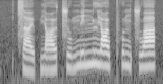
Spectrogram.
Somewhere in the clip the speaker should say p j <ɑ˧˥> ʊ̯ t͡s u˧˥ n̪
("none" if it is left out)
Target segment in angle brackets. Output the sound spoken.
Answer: ɑ˧˥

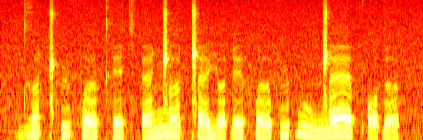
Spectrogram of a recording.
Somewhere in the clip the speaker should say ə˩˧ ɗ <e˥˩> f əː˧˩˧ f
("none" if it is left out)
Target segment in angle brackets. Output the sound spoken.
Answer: e˩˧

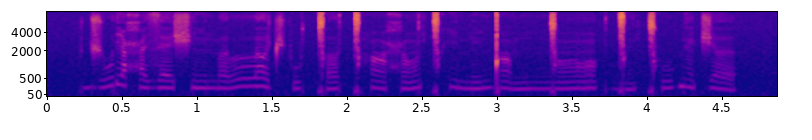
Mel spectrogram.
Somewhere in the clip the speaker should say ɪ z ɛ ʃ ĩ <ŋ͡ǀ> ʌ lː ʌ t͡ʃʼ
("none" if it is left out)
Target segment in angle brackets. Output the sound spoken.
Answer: n̪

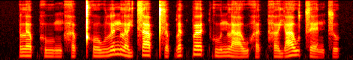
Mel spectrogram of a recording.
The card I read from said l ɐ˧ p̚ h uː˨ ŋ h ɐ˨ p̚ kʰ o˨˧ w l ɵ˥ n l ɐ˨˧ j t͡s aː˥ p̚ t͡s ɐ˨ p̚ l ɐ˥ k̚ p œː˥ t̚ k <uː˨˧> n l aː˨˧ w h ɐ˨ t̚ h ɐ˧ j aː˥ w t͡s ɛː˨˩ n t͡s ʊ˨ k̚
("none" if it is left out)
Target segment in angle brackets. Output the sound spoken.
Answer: uː˨˧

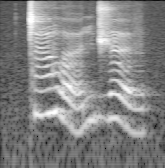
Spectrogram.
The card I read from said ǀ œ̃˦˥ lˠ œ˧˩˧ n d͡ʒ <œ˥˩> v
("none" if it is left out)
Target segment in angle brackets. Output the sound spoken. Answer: œ˥˩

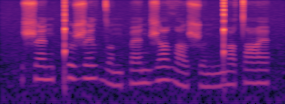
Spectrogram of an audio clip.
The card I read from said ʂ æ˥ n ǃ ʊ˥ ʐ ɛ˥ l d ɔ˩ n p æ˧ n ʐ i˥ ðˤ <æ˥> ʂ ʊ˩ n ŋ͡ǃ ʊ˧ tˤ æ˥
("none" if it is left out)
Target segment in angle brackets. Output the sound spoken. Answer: æ˩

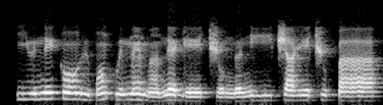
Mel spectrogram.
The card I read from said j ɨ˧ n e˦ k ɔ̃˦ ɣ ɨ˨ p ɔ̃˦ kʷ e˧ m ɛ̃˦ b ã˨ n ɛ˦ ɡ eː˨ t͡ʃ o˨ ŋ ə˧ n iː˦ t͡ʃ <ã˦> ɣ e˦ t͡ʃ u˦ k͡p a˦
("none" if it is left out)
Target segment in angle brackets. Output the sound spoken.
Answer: a˦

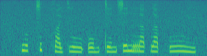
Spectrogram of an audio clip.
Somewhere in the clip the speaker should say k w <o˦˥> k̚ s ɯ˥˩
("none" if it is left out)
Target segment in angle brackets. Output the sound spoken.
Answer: o˦˥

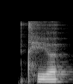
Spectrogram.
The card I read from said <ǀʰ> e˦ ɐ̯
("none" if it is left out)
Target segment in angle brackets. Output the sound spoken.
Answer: tʰ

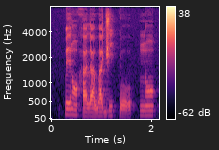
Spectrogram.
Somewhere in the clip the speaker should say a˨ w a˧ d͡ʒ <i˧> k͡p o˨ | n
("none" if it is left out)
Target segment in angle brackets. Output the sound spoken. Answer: i˧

